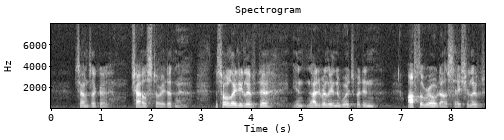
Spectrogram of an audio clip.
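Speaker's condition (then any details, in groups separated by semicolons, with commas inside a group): Parkinson's disease; neuropathy attacks nerves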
